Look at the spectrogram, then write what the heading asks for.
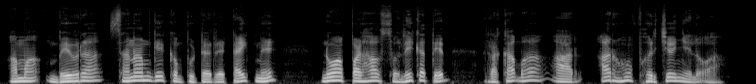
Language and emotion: Santali, neutral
